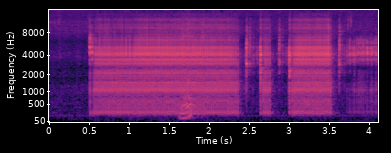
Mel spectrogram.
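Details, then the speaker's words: P-7 receiver build with the converter stage and antenna connected, tuned to the intermediate frequency before any alignment. A steady buzzing tone with a faint whistle comes through, then cuts in and out. Stage confirmed working. "Bueno, pues ahora solo nos falta... esto ya funciona, la etapa. Hemos comprobado que funciona."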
